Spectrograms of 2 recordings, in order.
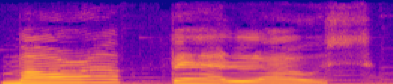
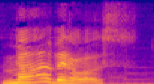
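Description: First: The word is said slowly. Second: The word is said fast.

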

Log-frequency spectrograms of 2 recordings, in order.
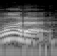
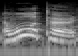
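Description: First: The middle t sounds like a d. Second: The middle t is a clear t sound.

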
